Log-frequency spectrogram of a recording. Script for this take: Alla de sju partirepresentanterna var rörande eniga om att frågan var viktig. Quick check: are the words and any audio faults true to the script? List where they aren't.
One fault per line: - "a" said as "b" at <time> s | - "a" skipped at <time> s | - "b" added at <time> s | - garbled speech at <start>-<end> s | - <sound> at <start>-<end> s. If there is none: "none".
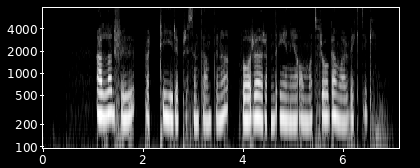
- "de" skipped at 1.4 s
- dropout at 4.5-4.6 s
